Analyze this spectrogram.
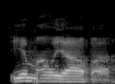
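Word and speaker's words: Iamaleava: Iamaliava.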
